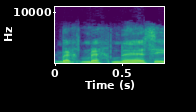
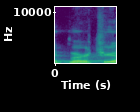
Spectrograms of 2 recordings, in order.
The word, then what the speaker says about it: McMurtry: McNerty. Yeah, yeah. I Yeah, I pronounced it love wrong. Larry McMurtry.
